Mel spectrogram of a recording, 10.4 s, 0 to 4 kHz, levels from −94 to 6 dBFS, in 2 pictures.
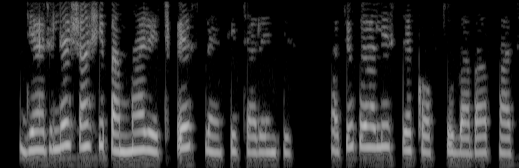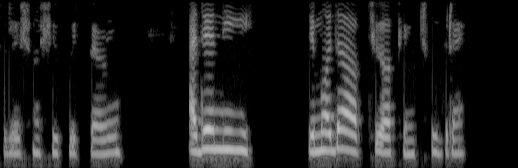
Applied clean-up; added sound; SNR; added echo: none; none; none; none.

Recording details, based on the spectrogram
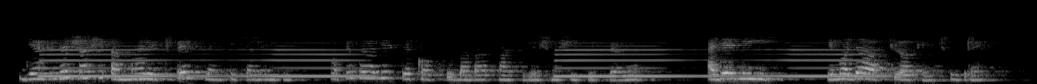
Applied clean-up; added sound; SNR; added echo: none; Wind instrument, woodwind instrument; 4 dB; reverberation time 0.8 s.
